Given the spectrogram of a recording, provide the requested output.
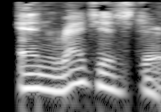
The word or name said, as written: enregistration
